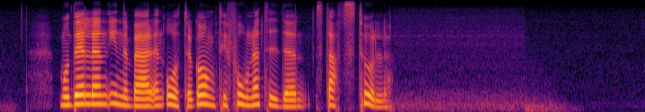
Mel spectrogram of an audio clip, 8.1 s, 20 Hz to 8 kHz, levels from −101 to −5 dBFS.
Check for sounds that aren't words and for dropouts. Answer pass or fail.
pass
